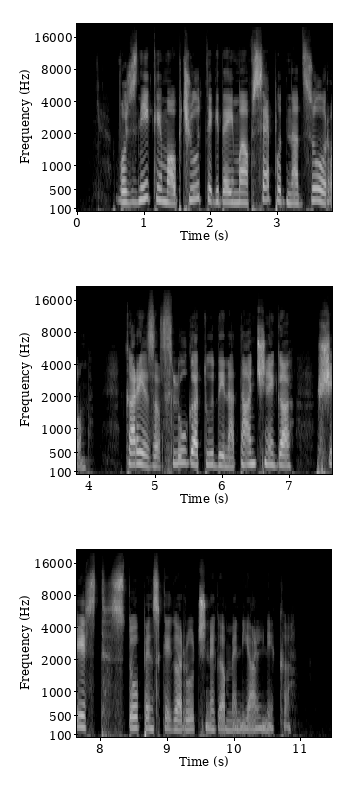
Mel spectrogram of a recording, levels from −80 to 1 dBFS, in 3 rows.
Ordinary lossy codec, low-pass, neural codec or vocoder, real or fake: none; none; none; real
